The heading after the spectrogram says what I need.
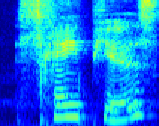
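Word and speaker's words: Scheepjes: uh from the um scapias that's the correct way to pronounce it scapia's uh katona uh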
